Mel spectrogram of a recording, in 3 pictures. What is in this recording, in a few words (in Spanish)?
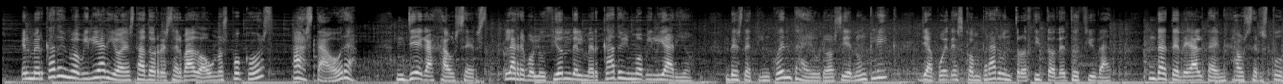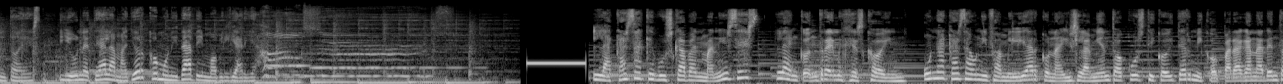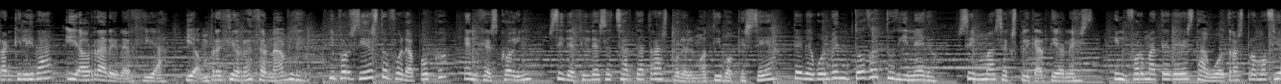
comercial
